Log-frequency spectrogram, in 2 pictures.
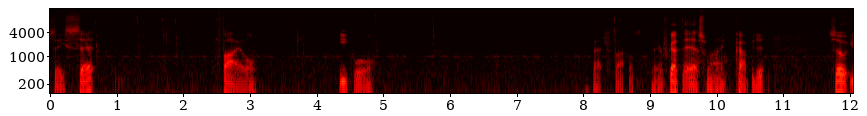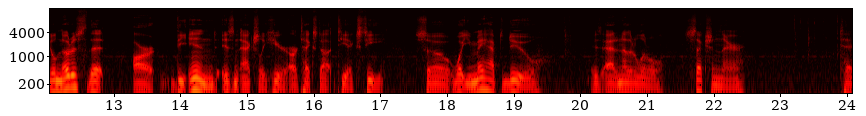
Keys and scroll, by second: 0.0-2.3 typing, 3.6 =, 5.6 ctrl+v, 8.4 s, 19.7 \, 22.8-24.0 typing.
